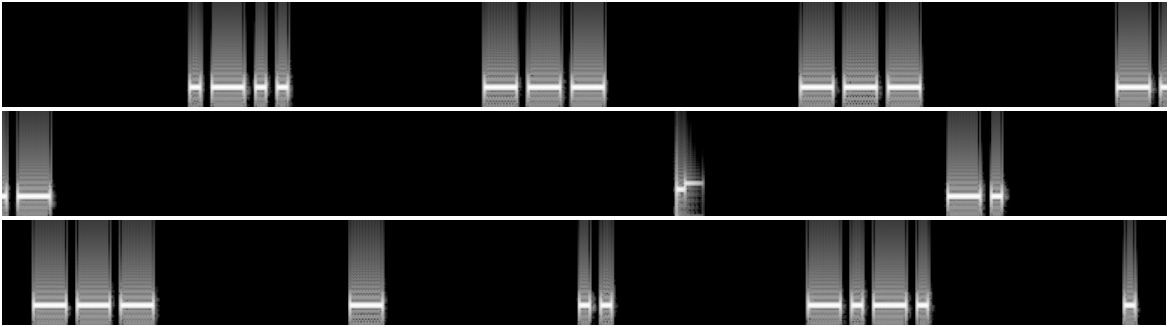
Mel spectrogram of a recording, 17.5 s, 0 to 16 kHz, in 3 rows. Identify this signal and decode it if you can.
Morse code, heard as a keyed tone, about 22 wpm, spaced as for 8 wpm, 700 Hz. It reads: LOOK NOTICE
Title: 6x Character Spacing - Top 500 Words - 22wpm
